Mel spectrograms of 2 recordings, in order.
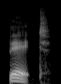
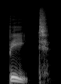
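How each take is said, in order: First: The vowel is pronounced lower in the mouth. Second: The vowel is pronounced higher in the mouth. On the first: This is the older pronunciation. "Some people still called it a bete" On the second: This is the newer pronunciation. "started to pronounce that vowel a little bit higher"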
